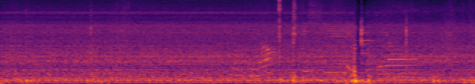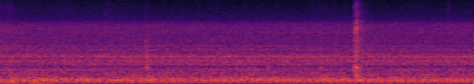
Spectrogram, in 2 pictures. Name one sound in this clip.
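A fan hums and whooshes steadily.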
